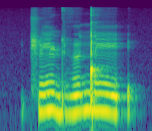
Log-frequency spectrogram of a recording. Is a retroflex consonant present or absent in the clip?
present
